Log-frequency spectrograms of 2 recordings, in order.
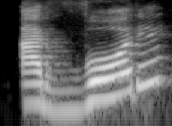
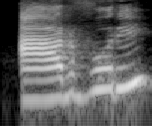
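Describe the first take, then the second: First: The stress is on the second syllable. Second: The stress is on the first syllable. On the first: The speaker calls it wrong. "vai pôr a sílaba tônica em todas as sílabas" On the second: The speaker calls it right. "ela é uma proparoxítona"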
